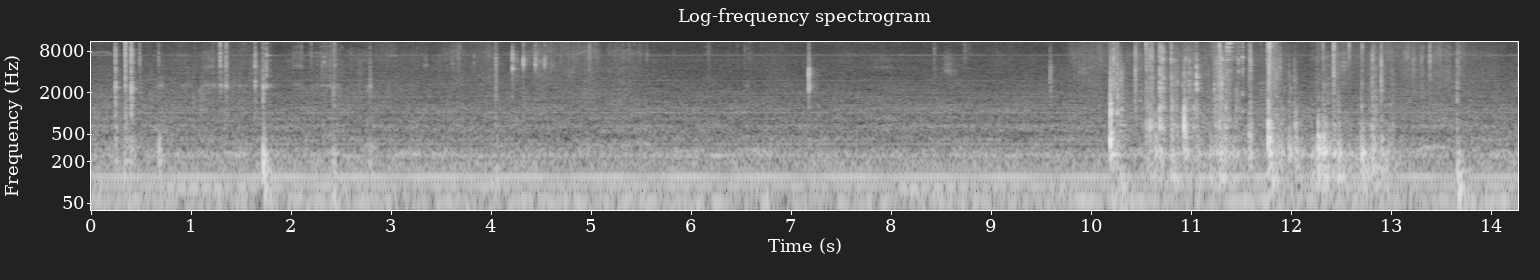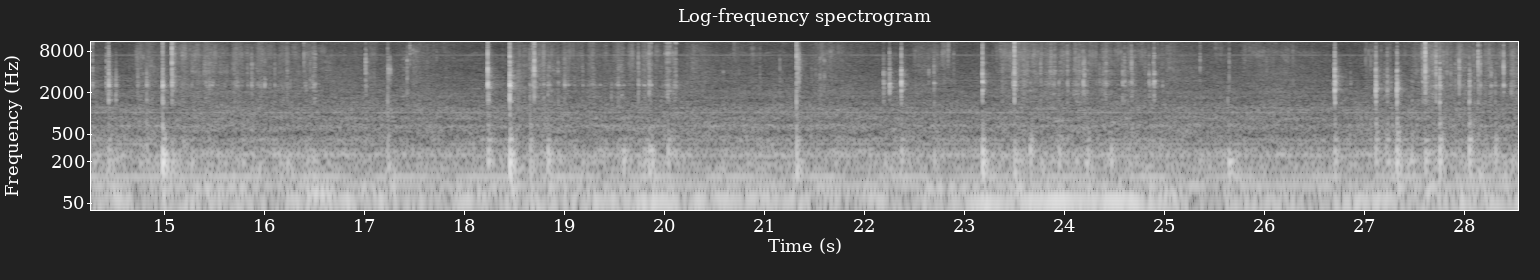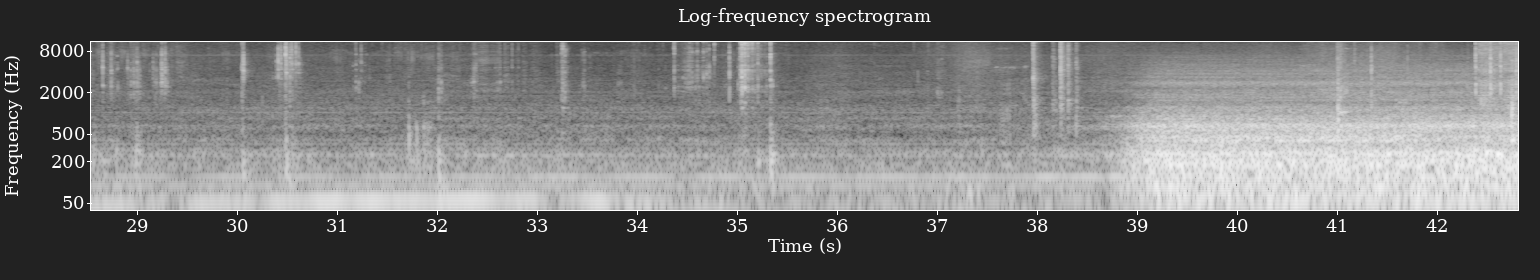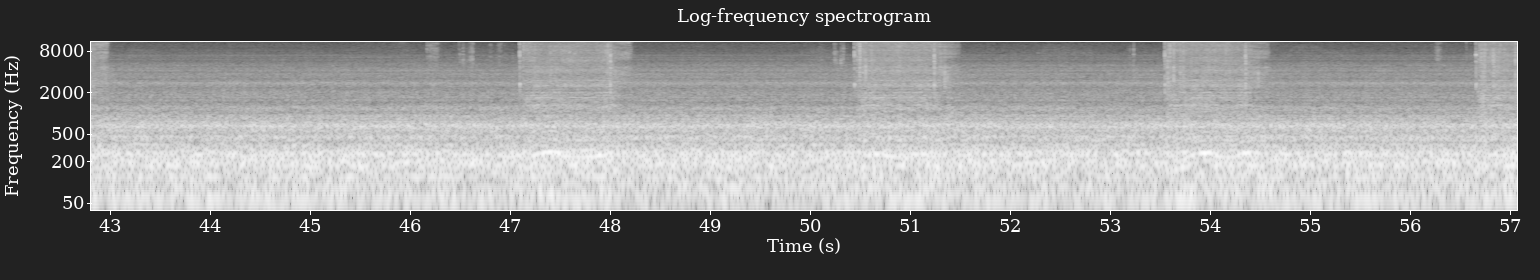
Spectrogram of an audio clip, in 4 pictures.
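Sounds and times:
steady low hum: 0.0 - 57.0
screwdriver on small screws: 47.1 - 48.2, 50.2 - 51.5, 53.5 - 54.6, 56.6 - 57.0.

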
